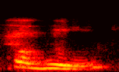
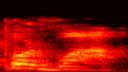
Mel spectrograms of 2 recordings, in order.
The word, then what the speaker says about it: Pour Vous: French game up because I pronounced the album name wrong when I introduced it. For Vous. Yeah, sorry. I was like, pour voir. Like, damn. So my French game is on all-time low.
